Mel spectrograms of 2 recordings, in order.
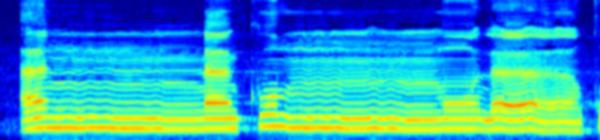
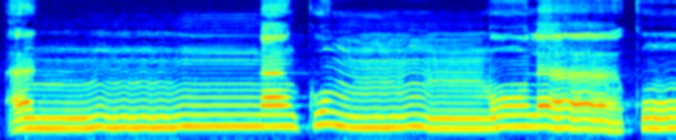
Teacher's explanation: Cara bacanya dengung 2 ketukan. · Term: gunnah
